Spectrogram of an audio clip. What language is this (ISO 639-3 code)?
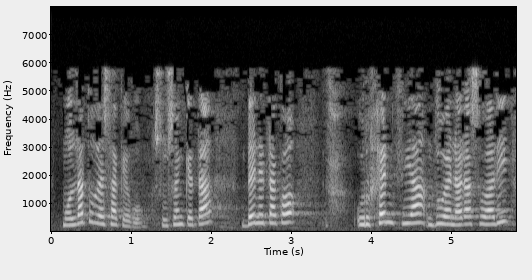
eus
